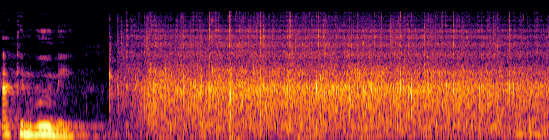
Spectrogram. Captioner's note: audience applauding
